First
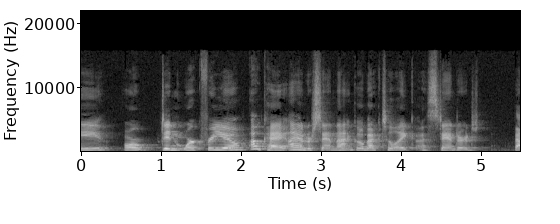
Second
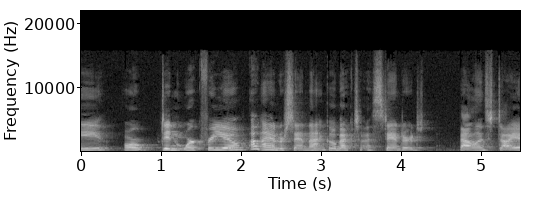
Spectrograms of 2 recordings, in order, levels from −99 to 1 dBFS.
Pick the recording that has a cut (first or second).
second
